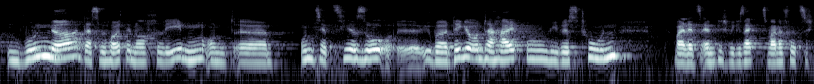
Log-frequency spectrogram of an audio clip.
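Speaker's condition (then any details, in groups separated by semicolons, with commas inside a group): Cleft palate, mild; cleft palate from birth; small speech impediment, audible to listeners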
